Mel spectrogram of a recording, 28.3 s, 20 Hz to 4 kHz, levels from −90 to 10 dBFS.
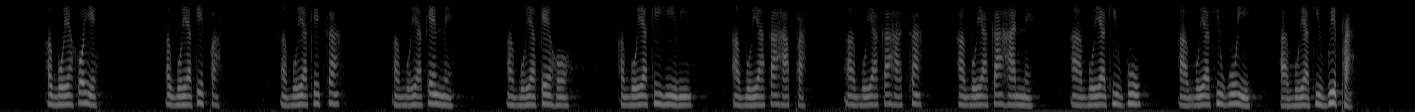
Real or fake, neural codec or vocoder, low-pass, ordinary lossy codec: real; none; 3.6 kHz; none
